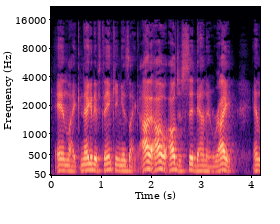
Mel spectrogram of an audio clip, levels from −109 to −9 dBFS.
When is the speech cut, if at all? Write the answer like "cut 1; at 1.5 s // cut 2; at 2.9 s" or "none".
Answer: none

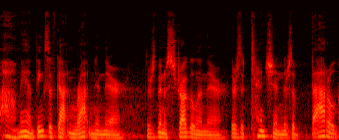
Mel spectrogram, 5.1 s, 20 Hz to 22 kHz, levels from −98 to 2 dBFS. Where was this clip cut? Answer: cut 1; at 3.4 s

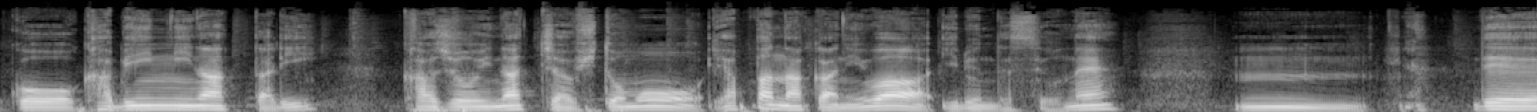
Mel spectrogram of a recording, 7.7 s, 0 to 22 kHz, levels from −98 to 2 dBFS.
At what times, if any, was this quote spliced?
none

